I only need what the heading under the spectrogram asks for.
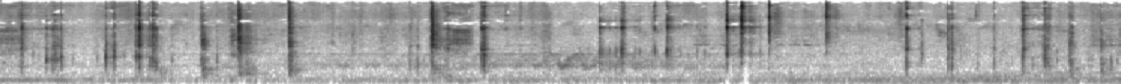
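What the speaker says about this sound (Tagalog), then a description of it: "next move natin to, tanggalin natin yung oil filter natin" Oil filter being unscrewed and pulled off a Mitsubishi Montero Sport during an oil change, heard as scattered sharp metallic clinks and taps over a low hum, close and irregular.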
